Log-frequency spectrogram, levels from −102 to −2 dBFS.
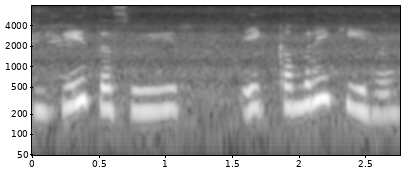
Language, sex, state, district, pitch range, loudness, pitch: Hindi, female, Arunachal Pradesh, Lower Dibang Valley, 225-265 Hz, -14 LUFS, 240 Hz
